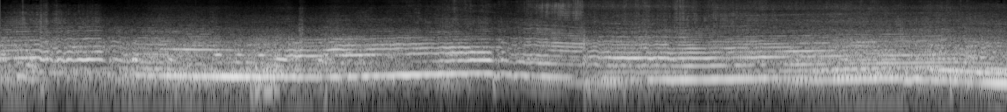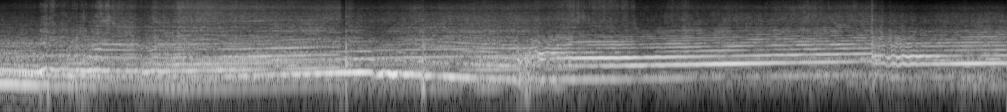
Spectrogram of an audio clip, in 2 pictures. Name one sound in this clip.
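GT race cars scream past at speed, one after another.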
